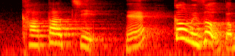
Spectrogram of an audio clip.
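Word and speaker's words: 形: Sẽ đọc là katachi, đơn giản đúng không? Minasan sẽ nó katachi, katachi nhé.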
